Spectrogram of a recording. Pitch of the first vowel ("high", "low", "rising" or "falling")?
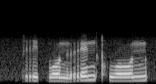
low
